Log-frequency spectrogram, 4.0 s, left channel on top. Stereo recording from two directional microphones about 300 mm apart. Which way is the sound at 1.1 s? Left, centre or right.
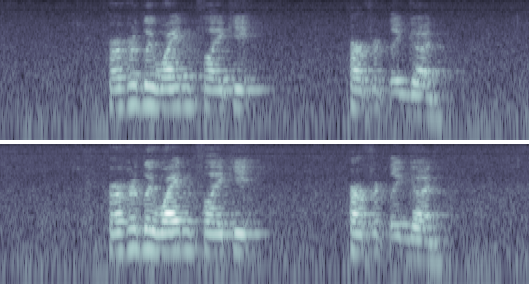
Centre.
